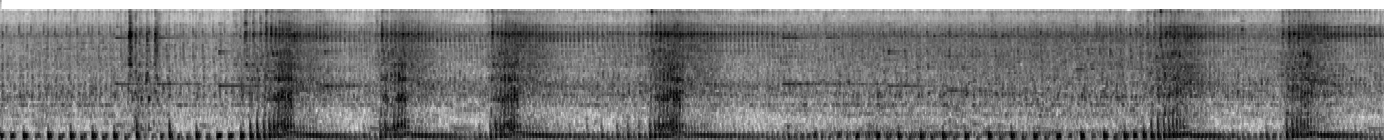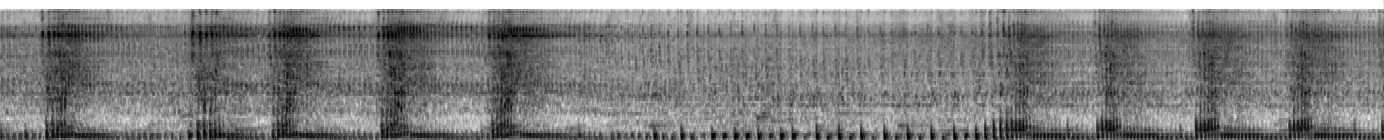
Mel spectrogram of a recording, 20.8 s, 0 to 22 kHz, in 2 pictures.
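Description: A freshly rebuilt Yamaha Mio scooter engine, built up to 180cc, running with the throttle blipped again and again: quick revs that rise and fall back, in clusters, between stretches of steady running.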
